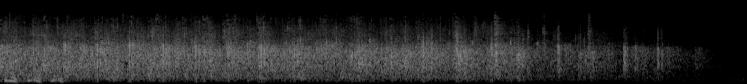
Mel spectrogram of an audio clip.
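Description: A crowd applauds with dense, steady clapping that holds for several seconds, then thins into scattered individual claps before fading out.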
